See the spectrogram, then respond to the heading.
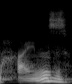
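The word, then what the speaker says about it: Hindes: This was created by a graphic designer named Tim Hines, not spelled like the ketchup, which is a Pittsburgh company, Hines Ketchup, but H-I-N-D-E-S, who was driving home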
